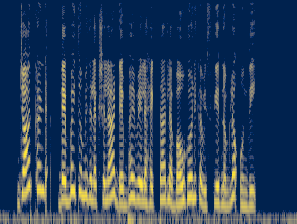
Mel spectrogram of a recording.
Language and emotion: Telugu, neutral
